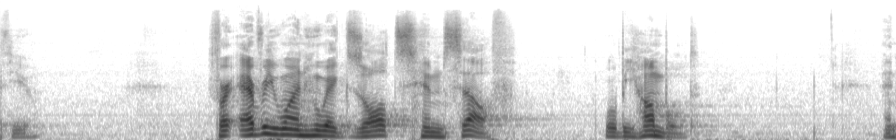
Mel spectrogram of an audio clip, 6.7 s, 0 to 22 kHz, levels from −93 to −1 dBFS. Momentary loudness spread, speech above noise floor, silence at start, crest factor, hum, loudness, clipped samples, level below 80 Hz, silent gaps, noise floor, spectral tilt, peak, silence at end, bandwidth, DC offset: 18 LU; 39 dB; 0.1 s; 22 dB; none; -26 LUFS; under 0.1%; -60 dBFS; none; -65 dBFS; -6 dB/octave; -6 dBFS; 0 s; 14.5 kHz; under 0.1%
